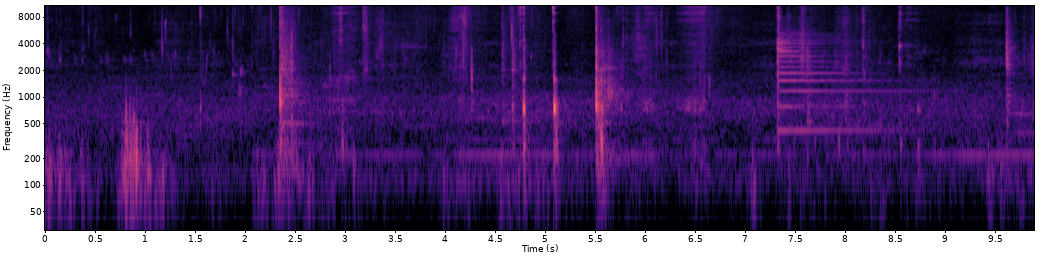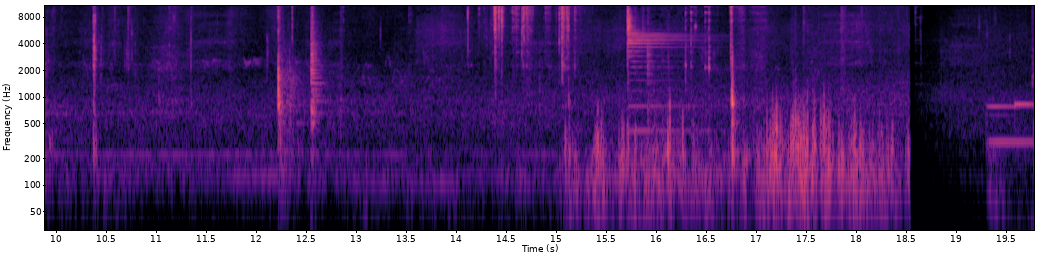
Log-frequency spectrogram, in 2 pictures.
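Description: Kitchen knife scraping and tapping against a wooden board while cleaning singed squirrel carcasses: scattered sharp clicks and knocks, and a rasping scrape near the end. A couple of held musical tones sound in the middle.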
